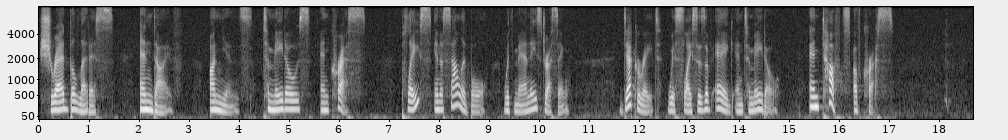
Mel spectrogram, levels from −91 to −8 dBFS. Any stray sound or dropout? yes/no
yes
